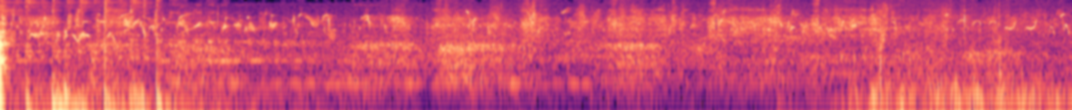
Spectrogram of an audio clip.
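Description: Small birds singing and chirping, many short quick calls, with faint background music underneath.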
